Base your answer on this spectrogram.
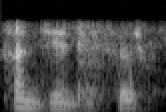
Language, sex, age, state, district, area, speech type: Punjabi, female, 30-45, Punjab, Fazilka, rural, conversation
